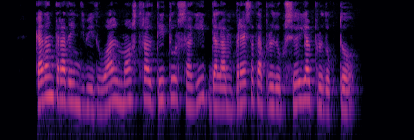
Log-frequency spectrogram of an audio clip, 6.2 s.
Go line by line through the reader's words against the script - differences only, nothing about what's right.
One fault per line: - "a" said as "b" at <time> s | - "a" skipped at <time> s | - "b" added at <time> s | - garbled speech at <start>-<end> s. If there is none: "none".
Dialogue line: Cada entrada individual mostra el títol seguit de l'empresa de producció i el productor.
none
